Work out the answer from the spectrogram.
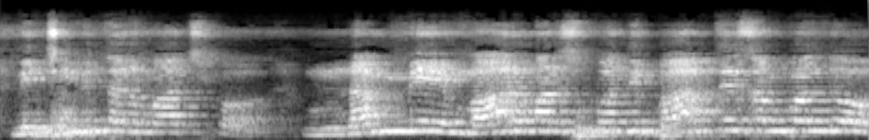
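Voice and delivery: high, loud sung-out exhortation; full-force preaching. Acted. Preacher exhorting the woman to repent, loud chanting preaching.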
